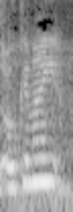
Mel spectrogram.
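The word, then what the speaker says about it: okenite: say this correctly it's i believe pronounce okanite um it's spelled o-k-e-n-i-t-e and this is a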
